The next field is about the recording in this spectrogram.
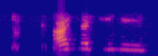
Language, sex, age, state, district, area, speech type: Kashmiri, female, 30-45, Jammu and Kashmir, Srinagar, urban, conversation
